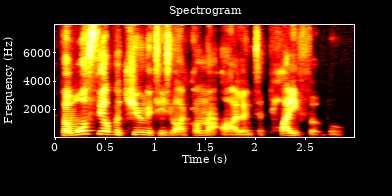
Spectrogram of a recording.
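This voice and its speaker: A man hosting an interview podcast, asking long rambling questions in a brisk way. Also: medium pitch, sing-song, dry recording, clean studio sound. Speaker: podcast host.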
